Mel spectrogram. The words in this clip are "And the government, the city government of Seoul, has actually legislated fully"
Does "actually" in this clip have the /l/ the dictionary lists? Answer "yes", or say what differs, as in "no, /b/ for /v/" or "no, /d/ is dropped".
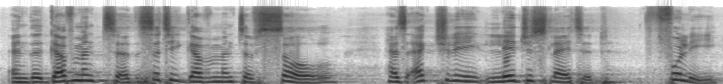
yes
